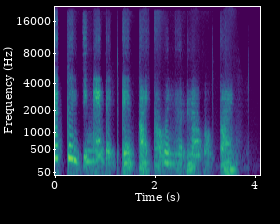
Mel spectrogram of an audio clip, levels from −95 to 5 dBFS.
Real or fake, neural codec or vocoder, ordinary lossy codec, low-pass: fake; codec, 44.1 kHz, 0.9 kbps, DAC; none; none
